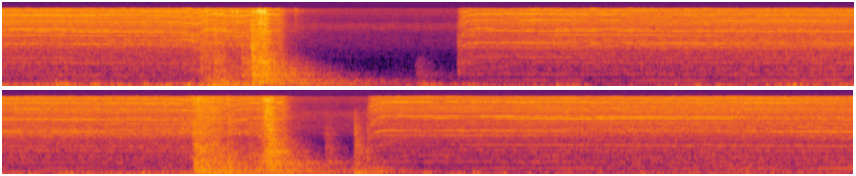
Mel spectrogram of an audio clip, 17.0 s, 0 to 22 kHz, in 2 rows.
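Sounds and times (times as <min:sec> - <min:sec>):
power drill boring through steel: 0:04.6 - 0:11.3, 0:12.2 - 0:17.0
low thumping rumble: 0:10.4 - 0:12.8.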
